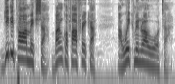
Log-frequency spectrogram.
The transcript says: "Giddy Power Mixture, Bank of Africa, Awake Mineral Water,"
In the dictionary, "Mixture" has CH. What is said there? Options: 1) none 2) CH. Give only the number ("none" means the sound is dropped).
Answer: 1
